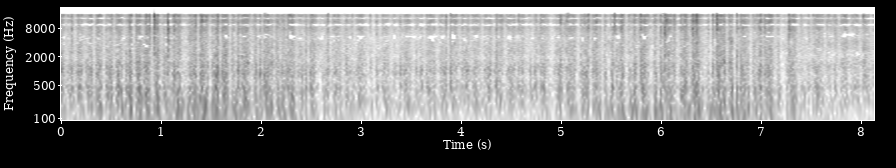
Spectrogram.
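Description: Fingertips and short nails scratch and tap quickly on a woven straw hat with a hollow crown, held close to the microphone. The result is a dense, rapid, uneven rustle of scratches and soft taps with a thick low-to-mid body and little brightness. Loudness surges and dips throughout.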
